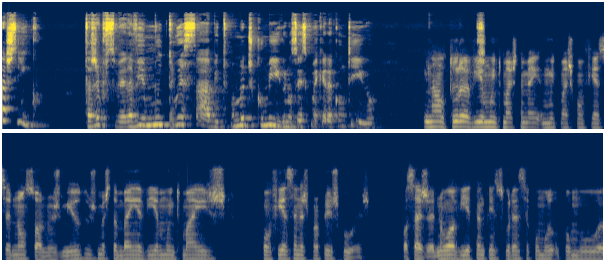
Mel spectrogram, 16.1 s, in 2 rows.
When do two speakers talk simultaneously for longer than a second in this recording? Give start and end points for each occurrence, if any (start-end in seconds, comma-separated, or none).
none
